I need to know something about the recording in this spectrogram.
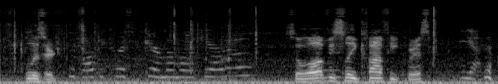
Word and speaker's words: macchiato: Can I get one of those caramel macchiato blizzard? What size? How about small? Is that how you pronounce it?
